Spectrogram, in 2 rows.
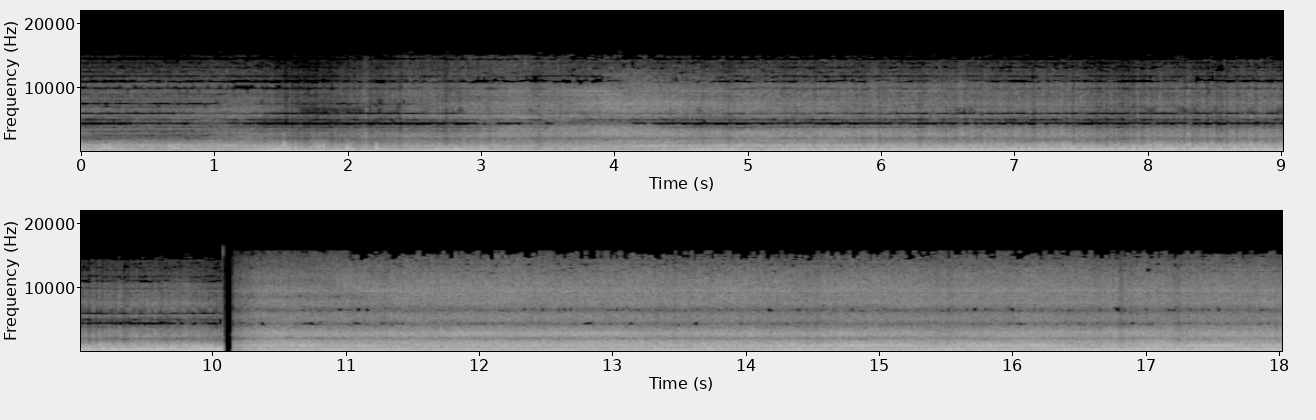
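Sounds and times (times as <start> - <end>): boat motor drone with whine: 0.0 - 18.0
wind rushing on microphone: 0.9 - 18.0.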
